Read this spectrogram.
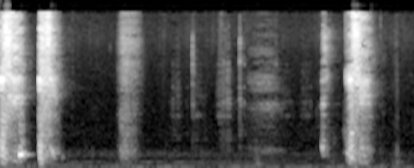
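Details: Two quick sneezes, then a smaller one and two more after a pause: hay fever sneezes induced by tickling an itchy, sensitive nose with paper.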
